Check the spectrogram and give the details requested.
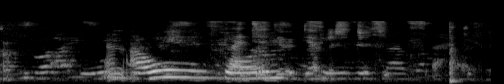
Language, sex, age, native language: Icelandic, female, 8, Icelandic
